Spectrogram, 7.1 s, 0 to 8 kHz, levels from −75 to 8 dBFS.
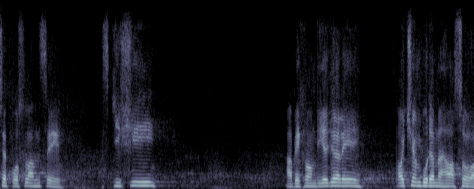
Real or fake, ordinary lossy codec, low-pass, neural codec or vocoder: fake; Opus, 16 kbps; 7.2 kHz; codec, 16 kHz, 2 kbps, X-Codec, HuBERT features, trained on general audio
